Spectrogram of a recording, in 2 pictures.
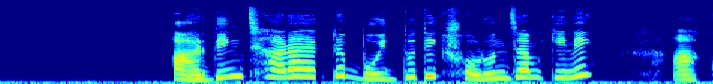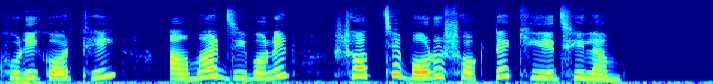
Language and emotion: Bengali, fearful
